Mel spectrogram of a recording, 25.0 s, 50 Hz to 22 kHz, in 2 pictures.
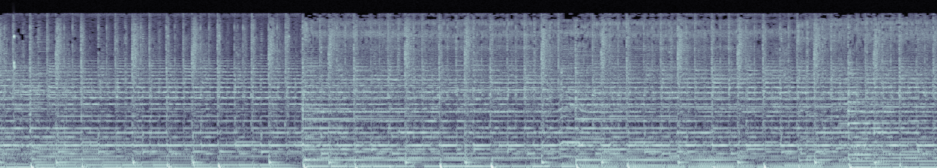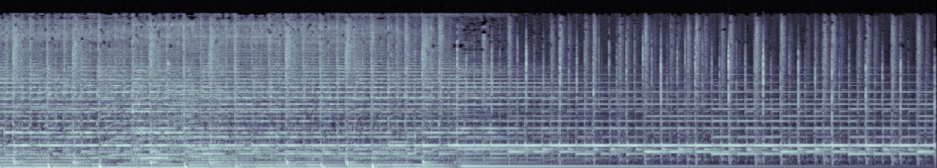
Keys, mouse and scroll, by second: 0.6 shift+middle click, 1.9 shift+middle click, 4.1 shift+middle click, 4.3 scroll up 4, 4.8 shift+middle click, 5.8-6.2 scroll up 2, 6.2 middle click, 7.6 shift+middle click, 8.1-8.6 scroll down 2, 8.6 shift+middle click, 9.5 shift+middle click, 10.0 shift+scroll down 1, 11.1 right click, 12.1 alt+shift+right click, 13.3 shift+d, 15.1 click, 18.6 middle click, 19.8 s, 22.6 middle click, 23.2 shift+middle click, 23.8 scroll down 1, 24.2 shift+middle click, 24.8 middle click.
